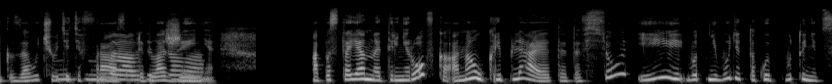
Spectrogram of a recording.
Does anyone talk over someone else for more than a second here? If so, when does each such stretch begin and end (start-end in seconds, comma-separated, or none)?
0.5-2.0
